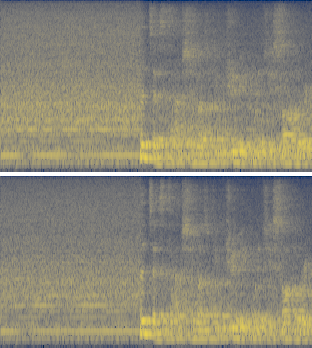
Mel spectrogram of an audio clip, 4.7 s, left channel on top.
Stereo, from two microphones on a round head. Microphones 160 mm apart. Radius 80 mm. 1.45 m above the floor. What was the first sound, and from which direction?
A man speaking, 30° right (ahead or behind).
